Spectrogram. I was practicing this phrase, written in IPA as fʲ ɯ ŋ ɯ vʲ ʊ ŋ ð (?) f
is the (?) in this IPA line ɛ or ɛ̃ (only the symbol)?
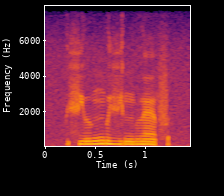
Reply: ɛ̃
